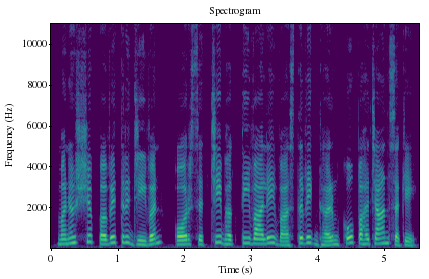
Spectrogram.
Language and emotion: Hindi, neutral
